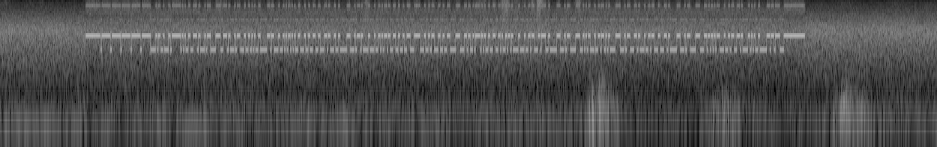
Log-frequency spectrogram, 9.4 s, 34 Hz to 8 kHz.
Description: RTTY (75 baud, 850 Hz shift), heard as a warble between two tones, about 1700 Hz centre, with radio static and the noise of a residential street. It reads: SCHOCH STARS IN THE FILM ALONGSIDE AUTHOR JOHN ANTHONY WEST.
